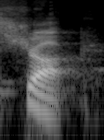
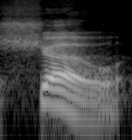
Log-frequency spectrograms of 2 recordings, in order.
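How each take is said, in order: First: The name rhymes with 'duck'. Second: The name rhymes with 'go'. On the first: The speaker calls it right. "but it's, it's Shuck" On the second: The speaker calls it wrong. "it looks like you should say it show"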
